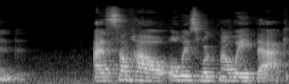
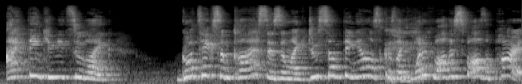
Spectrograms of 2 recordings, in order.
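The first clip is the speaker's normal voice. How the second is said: imitating panicked mom; 9 semitones higher than usual. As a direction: mimic a worried mother begging. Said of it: "she was panicking".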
